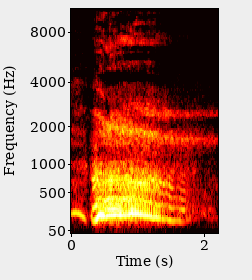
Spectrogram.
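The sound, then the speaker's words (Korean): A human voice, telling a story, imitates a tiger crying and shouting, letting out a short wailing cry that swells into a long, strained roar-like groan, loud, then slowly fading. “하고 울고 있었다 소리를 질렀죠.”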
